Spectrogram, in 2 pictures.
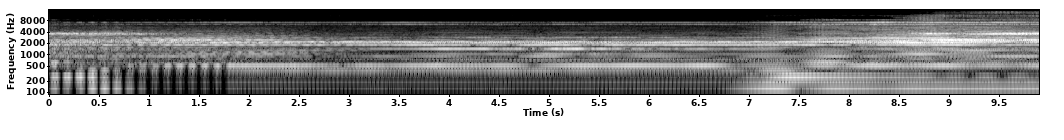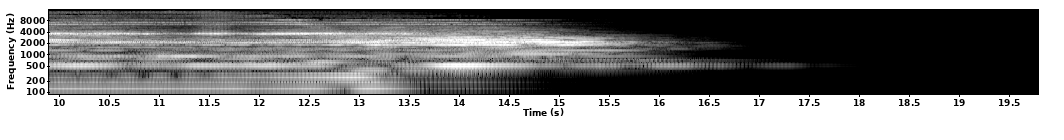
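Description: Layered cinematic synth atmosphere from the FrozenPlain Cinematic Atmospheres Toolkit ('Abstract Energy' patch in the Mirage sampler): a sustained chord that pulses quickly at first, then holds steady. A deep low note joins about seven seconds in and drops out near thirteen seconds, and the whole sound fades away near the end.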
